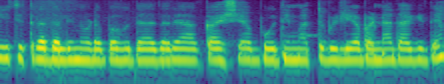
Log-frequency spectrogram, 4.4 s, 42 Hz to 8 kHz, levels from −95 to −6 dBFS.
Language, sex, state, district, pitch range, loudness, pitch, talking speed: Kannada, female, Karnataka, Raichur, 185-195 Hz, -18 LUFS, 190 Hz, 110 wpm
